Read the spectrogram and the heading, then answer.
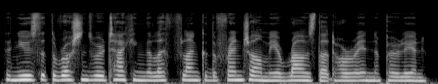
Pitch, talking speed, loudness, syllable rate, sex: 190 Hz, 260 wpm, -17 LUFS, 6.9 syllables/s, female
